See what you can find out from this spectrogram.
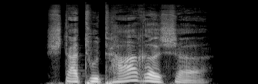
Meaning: inflection of statutarisch: 1. strong/mixed nominative/accusative feminine singular 2. strong nominative/accusative plural 3. weak nominative all-gender singular
- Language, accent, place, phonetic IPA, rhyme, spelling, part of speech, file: German, Germany, Berlin, [ʃtatuˈtaːʁɪʃə], -aːʁɪʃə, statutarische, adjective, De-statutarische.ogg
